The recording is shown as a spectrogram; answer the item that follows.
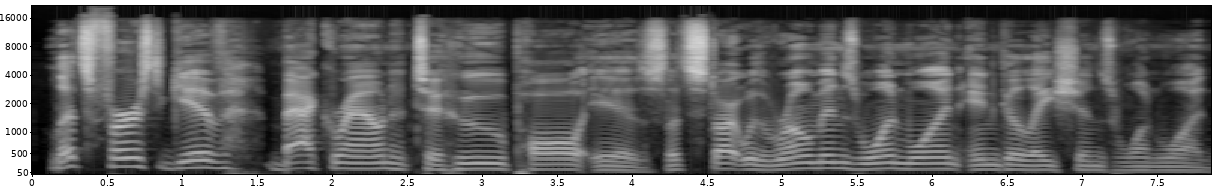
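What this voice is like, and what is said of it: Raspy voice. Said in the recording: “my voice sounds a little raspy. I had some serious drainage in my throat”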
